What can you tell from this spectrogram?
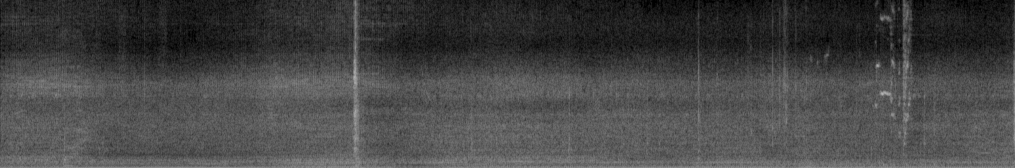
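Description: Fire truck engine idling steadily with a low hum, and a single sharp knock about five seconds in.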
